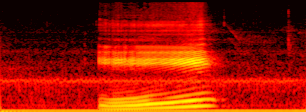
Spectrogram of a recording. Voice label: "yu", Chinese; Chinese lessons

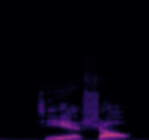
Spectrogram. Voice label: "jieshao", Chinese

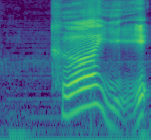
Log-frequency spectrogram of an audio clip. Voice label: "keyi", Chinese; Chinese lessons

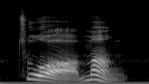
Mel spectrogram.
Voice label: "zuomeng", Chinese

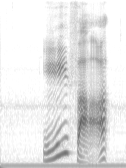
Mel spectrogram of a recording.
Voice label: "yufa", Chinese; 语 法; grammar; noun

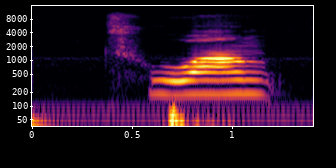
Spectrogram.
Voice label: "chuang", Chinese; CTCFL; University of Oxford

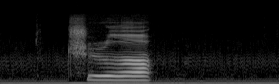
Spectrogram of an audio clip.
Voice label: "che", Chinese

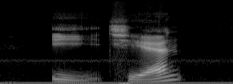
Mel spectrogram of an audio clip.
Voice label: "yiqian", Chinese; 以 前; before, in the past; time word

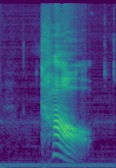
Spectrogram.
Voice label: "tao", Chinese

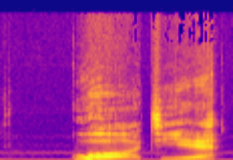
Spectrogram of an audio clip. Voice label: "guojie", Chinese; Chinese lessons

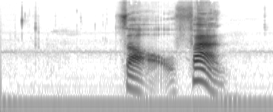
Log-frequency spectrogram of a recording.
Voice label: "zaofan", Chinese; 早 饭; breakfast; noun; Chinese lessons

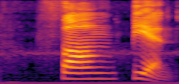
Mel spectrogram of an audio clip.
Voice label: "fangbian", Chinese; Chinese lessons

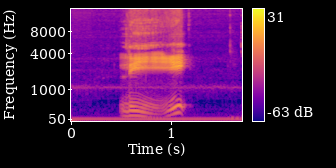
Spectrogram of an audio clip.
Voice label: "li", Chinese

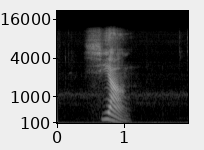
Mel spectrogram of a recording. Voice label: "xiang", Chinese; CTCFL; University of Oxford

